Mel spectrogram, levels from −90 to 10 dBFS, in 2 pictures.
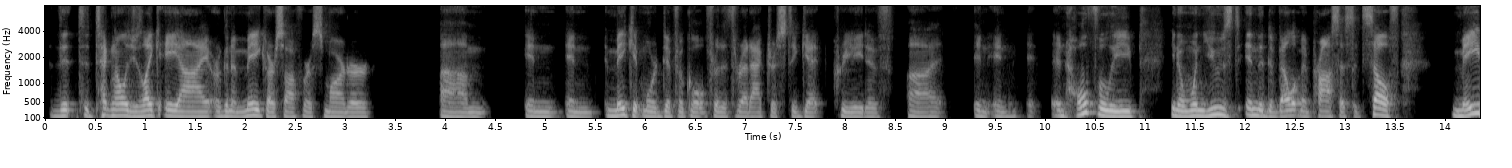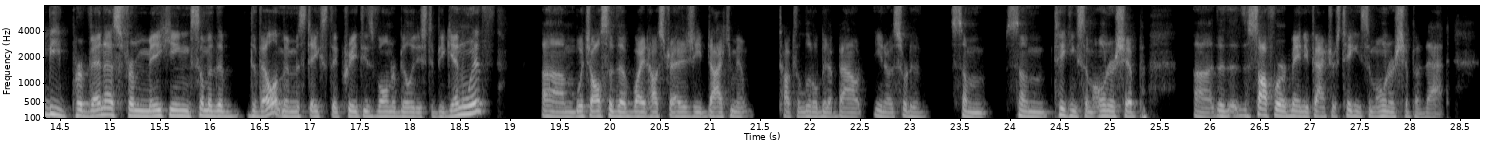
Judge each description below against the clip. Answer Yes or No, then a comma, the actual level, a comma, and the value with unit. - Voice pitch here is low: Yes, low, 130 Hz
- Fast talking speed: No, average, 190 wpm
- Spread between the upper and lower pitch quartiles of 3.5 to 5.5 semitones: No, average, 3.0 semitones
